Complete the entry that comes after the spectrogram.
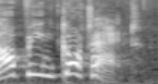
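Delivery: very high outraged squeal; shrieked snail complaint; shrieking. A narrator's reading. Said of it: "shrieked Brian".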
